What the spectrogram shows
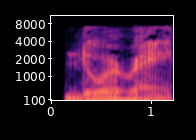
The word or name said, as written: durain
